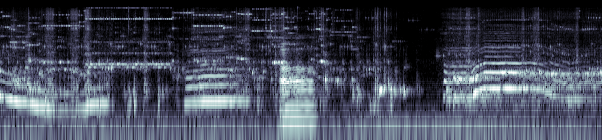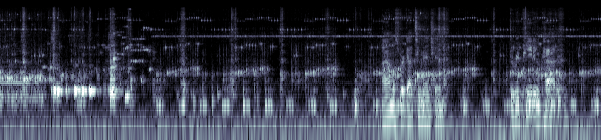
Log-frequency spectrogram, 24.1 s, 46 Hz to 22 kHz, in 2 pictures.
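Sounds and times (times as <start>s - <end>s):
steady high synth tone: 0.0s - 7.6s, 8.8s - 15.9s
soft pulse: 0.0s - 8.0s, 8.7s - 24.0s
synthesizer tone gliding: 0.0s - 8.1s, 8.8s - 24.0s.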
